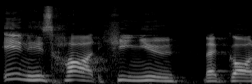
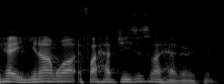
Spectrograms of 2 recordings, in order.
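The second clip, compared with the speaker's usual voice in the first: softer, settled voice of quiet contentment; contented trust; 7 semitones lower, 5 dB quieter than usual. Retold or imitated. Preacher voicing a believer who needs nothing, softly content. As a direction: let it sink in, softer and at peace. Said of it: "that attitude of saying".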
